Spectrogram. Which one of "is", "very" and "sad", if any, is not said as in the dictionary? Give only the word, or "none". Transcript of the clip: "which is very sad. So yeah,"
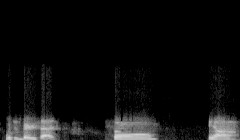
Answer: none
